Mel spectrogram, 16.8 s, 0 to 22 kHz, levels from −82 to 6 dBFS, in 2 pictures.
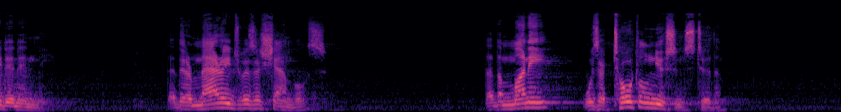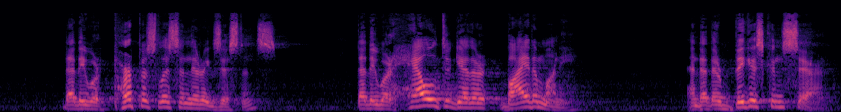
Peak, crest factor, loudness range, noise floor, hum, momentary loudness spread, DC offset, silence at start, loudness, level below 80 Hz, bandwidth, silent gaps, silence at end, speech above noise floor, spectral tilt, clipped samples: -10 dBFS; 24 dB; 5 LU; -70 dBFS; none; 15 LU; under 0.1%; 0 s; -30 LUFS; -78 dBFS; 13.5 kHz; none; 0.15 s; 39 dB; -2.5 dB/octave; under 0.1%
